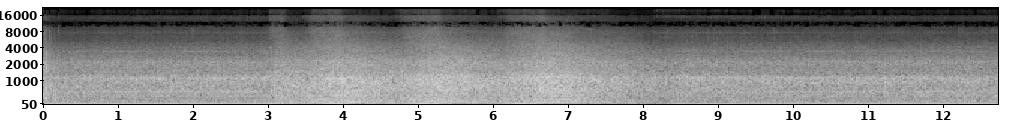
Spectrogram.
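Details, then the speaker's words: DAF CF85 Euro 6 truck after extensive repairs and new batteries, started before a road test to check for leaks: a deep, even diesel idle with no puffing or blowing. It sounds good. "really happy with that. It sounds so good."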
